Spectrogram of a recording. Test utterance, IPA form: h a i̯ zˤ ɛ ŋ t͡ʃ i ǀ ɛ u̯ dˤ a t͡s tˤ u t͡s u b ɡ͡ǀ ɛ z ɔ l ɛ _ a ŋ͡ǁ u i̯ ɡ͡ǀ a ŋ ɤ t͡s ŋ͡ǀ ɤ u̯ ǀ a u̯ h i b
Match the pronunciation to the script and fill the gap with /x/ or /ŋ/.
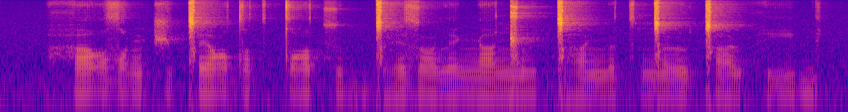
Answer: ŋ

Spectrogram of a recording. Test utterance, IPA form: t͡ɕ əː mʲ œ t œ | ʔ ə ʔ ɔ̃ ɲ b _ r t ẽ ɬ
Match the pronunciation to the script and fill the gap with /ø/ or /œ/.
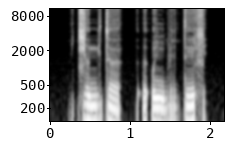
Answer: ø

